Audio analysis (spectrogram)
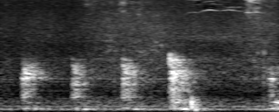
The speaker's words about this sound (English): So I think we have monkeys next door or something knocking at the windows or something. We do.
